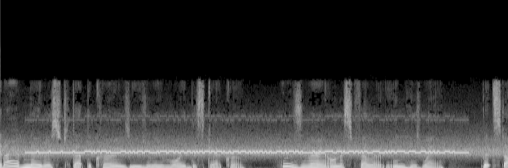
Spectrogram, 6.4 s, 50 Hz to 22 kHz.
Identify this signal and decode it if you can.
RTTY (50 baud, 170 Hz shift), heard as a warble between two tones, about 2200 Hz centre, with radio static, a narrow filter and speech in English. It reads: NAME IS HANS, QTH BOSTON,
